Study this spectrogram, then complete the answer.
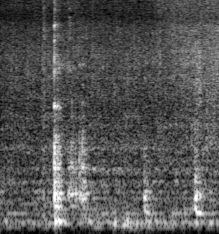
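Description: Ginger garlic paste sizzling in hot oil in a pan while being stirred, a steady fry hiss with a few scraping strokes of the spoon, close up and without talk.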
